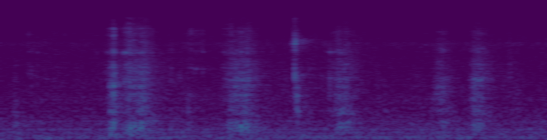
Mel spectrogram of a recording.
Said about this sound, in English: This is a great idea. The crunch on here is like you have an ice cream cone.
